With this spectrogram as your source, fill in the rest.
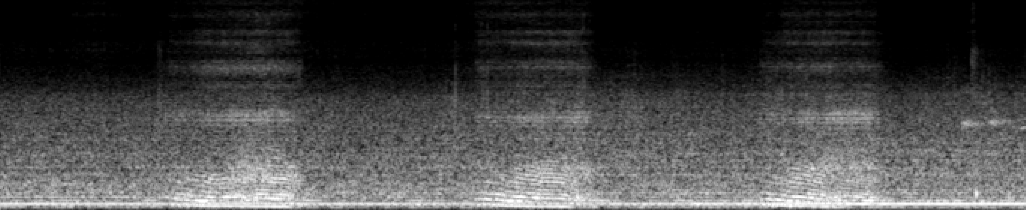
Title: My Dad Snoring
